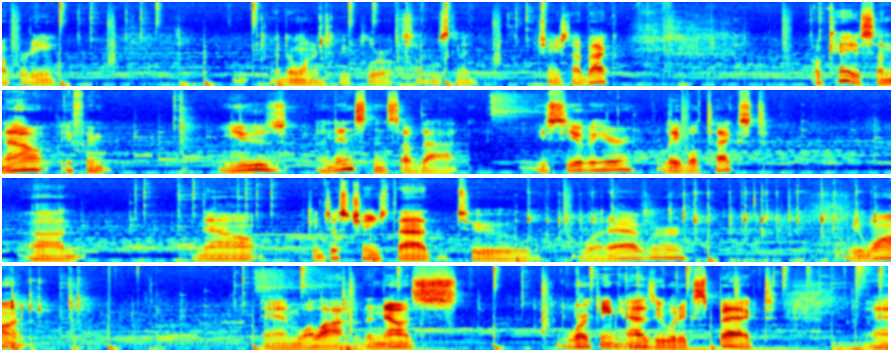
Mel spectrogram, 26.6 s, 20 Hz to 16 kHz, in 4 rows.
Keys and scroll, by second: 2.2 BackSpace, 2.8 Return, 16.9-20.6 typing, 24.1 super+z.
